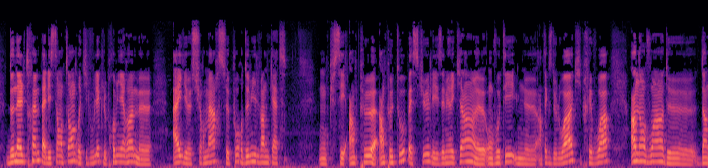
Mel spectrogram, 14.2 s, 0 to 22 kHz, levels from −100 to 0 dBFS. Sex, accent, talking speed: male, French, 170 wpm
